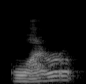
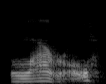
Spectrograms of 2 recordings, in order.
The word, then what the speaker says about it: Lierl: I believe it's pronounced Lierl. I'm not going to be able to say it. I believe it's pronounced Lierl. It's L-I-E-R-L.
